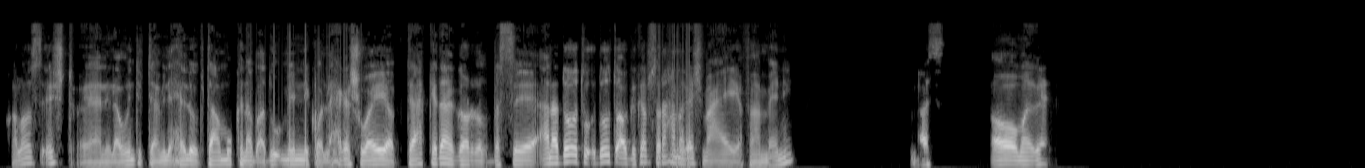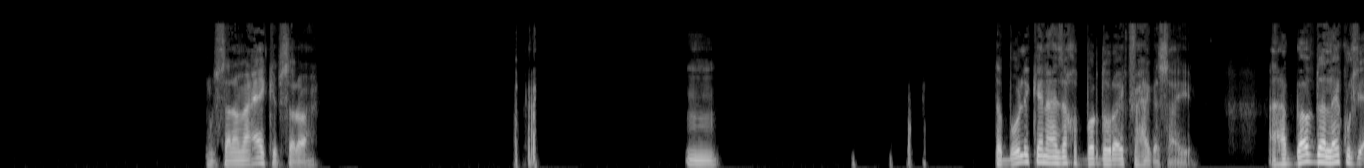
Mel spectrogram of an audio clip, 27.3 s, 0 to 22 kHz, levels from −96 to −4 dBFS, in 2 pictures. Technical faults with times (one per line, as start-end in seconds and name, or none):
2.46-3.62 processor overload crackle
6.42-6.89 processor overload crackle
